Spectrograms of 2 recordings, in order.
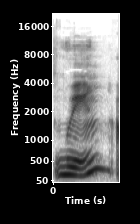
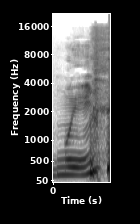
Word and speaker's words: Nguyen: Ich würde es Nguyen aussprechen. – Okay, guck, das könnte ich gar nicht, glaube ich. – Nguyen. Also einfach breiter, so Nguyen.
